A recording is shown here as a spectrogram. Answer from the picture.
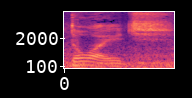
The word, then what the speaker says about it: Deutsch: No, in the German language, Deutsch, which sounds like Dutch, but Deutsch, that means German.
